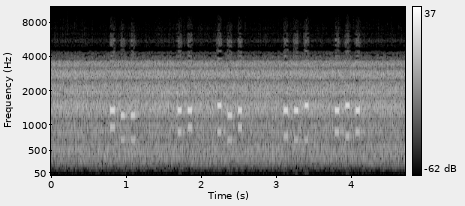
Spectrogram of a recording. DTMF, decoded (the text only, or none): 011 80 910 523 868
